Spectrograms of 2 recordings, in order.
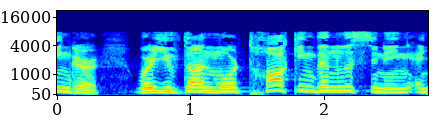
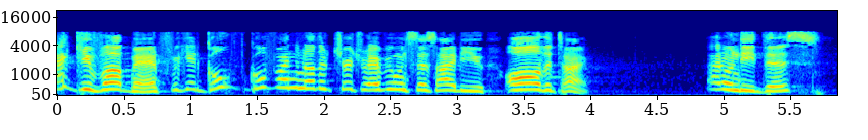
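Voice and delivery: exasperated giving up; 5 semitones higher, 3 dB louder than usual. Retold or imitated. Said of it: "the human side of me".

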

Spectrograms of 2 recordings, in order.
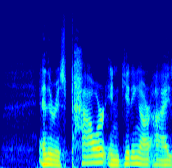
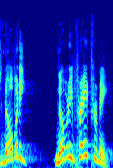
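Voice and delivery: excited; 10 semitones higher, 5 dB louder, faster than usual. Retold or imitated. Healed man announces it excitedly.

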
